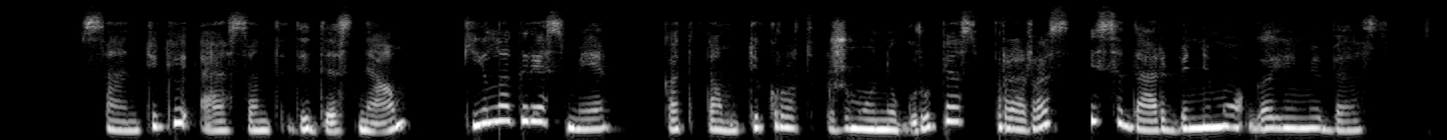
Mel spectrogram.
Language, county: Lithuanian, Utena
